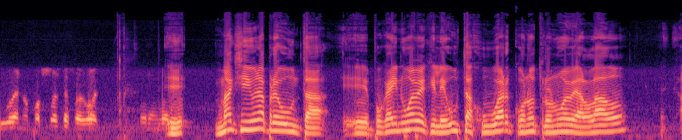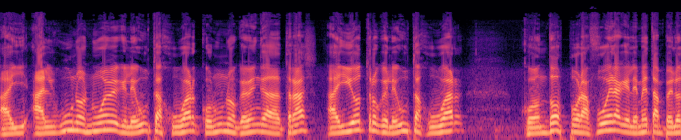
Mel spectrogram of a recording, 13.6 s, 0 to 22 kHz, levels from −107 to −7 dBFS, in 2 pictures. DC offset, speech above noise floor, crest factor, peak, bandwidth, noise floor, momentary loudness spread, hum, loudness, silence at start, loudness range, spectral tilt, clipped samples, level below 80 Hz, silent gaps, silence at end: under 0.1%; 20 dB; 14 dB; -10 dBFS; 15 kHz; -44 dBFS; 9 LU; none; -24 LUFS; 0 s; 2 LU; -6 dB/octave; under 0.1%; -54 dBFS; none; 0 s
